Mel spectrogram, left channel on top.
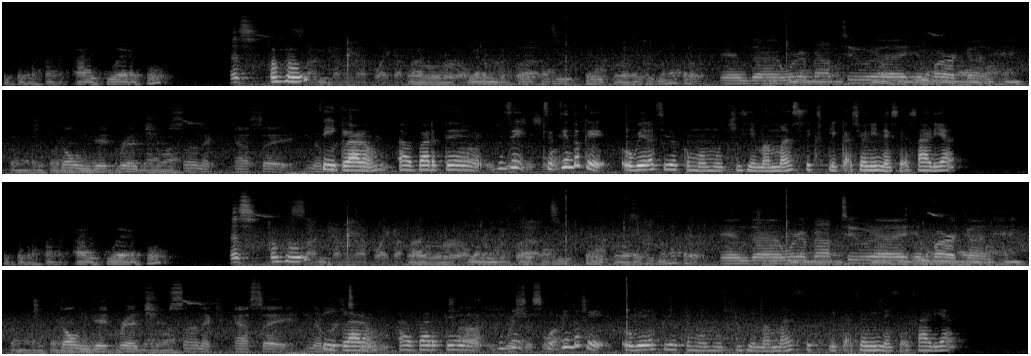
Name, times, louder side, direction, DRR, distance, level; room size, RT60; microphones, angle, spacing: voice 1, 0.0-1.6 3.2-3.3 4.0-7.0 7.7-12.2, right 1 dB, ahead, 3.8 m, -39 dB
sound 1, 2.3-19.5, right 2 dB, 35° right, 0.6 m, -38 dB
voice 2, 2.7-3.1 13.5-19.8, left 4 dB, 75° left, 0.4 m, -27 dB
13.5 x 7.7 x 2.7 m
head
